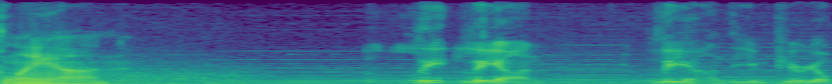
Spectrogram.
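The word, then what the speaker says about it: Lyon: Man Behind this is it's spelled with a Y ion that's Leon Le Leon Leon the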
